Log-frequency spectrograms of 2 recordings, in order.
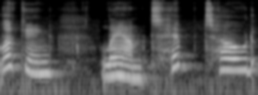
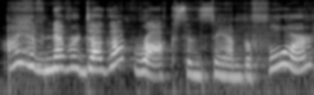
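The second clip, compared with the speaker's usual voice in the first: nervous backhoe; 6 semitones higher, 4 dB louder than usual. Acted. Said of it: "The backhoe was nervous".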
